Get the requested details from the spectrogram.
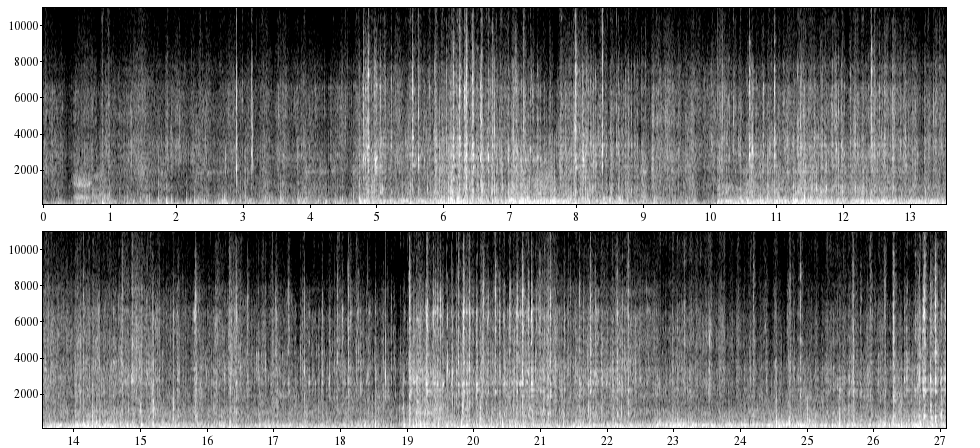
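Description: Bicycle tyres roll and crunch over dry leaves on a bumpy trail.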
